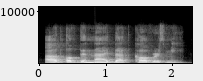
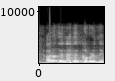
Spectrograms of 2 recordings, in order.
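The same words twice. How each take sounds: First: It is read slowly with a steady rhythm. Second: It is read quickly with words run together. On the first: The speaker calls it right. "así es como lo debes de practicar para que entiendas lo que es el ritmo" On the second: The speaker calls it wrong. "Si yo lo pronuncio rápido, tampoco se entiende"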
